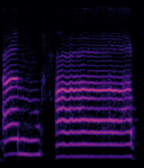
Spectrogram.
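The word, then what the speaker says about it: أنهار: Ya, anhar. Lahum jannatun tajri min tahtihal anhar. Ro-nya ditebalkan karena ro sukun karena wakof. Sebelumnya huruf yang berharokat fathah, maka ro dibaca mufhim Tebal. atau dibaca tebal.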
